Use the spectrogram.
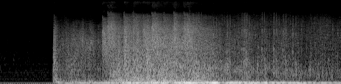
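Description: TNT blows up in the Minecraft game with a sudden loud blast, followed by a sustained rumbling roar of overlapping explosions that keeps going to the end.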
